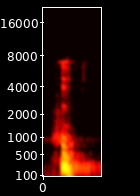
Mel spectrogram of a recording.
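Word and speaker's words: הוא: like in Hebrew and you pronounce it who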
